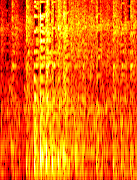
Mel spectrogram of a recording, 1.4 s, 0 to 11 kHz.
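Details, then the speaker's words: Honda Trail 90 (CT), about 50 years old and all original, carburetor tuned with idle set deliberately very slow: uneven but steady putts about eight to ten a second, engine keeps running; normal slow idle before the idle screw is turned up. "I might have the idol a little slow kind of like a point of pride is slowing the idol down to like the perfectly slow like how slow can you make it and still have it run"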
